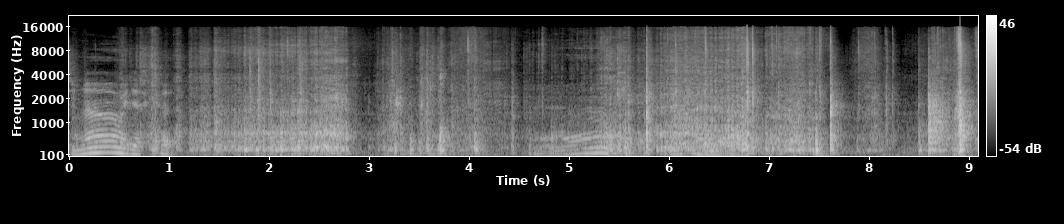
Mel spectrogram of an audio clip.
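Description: A knife slices through packing tape on a cardboard box.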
